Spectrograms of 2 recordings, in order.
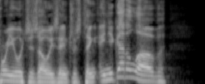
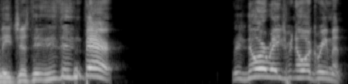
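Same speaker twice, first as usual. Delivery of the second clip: mimicking whiny mayor; 6 semitones higher than usual. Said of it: "he actually says that, "I'm mad".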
